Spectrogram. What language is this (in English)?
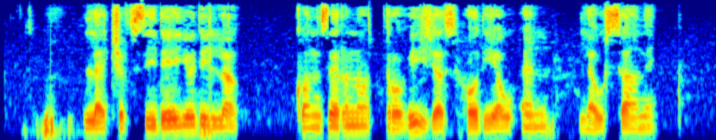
Esperanto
